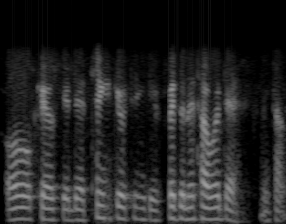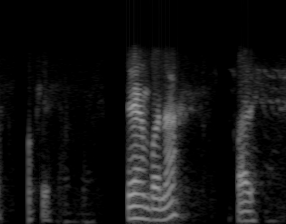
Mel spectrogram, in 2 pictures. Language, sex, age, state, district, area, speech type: Bodo, male, 18-30, Assam, Kokrajhar, rural, conversation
